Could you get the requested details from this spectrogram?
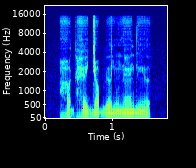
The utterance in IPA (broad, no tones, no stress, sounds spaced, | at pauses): ɦ ɑ ɡʱ æ ɟ ɑ b ø ɐ̯ j ũ ð æ̃ d ẽ ɐ̯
